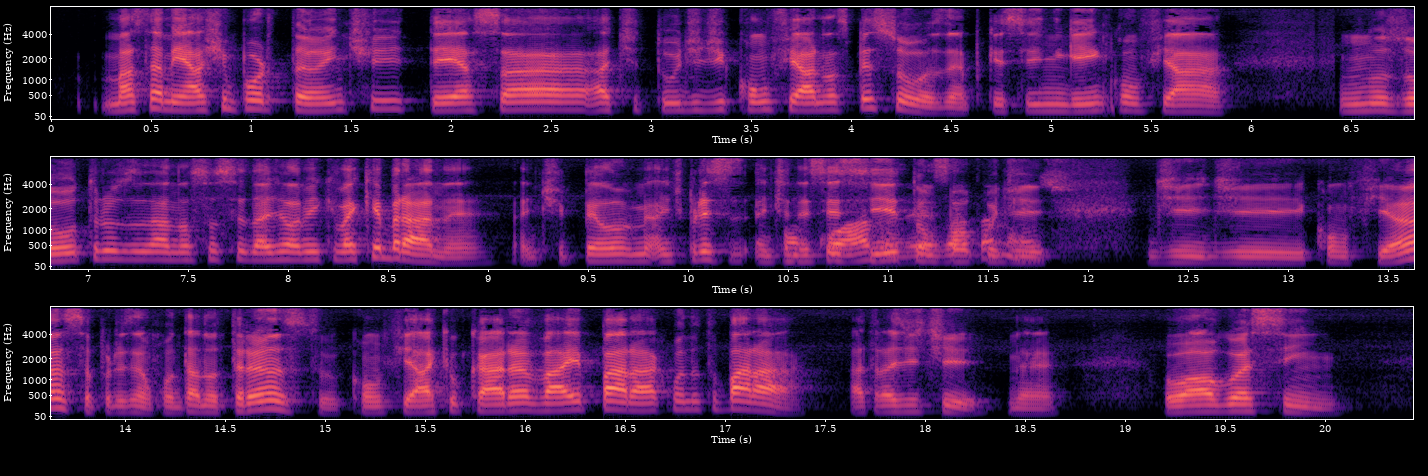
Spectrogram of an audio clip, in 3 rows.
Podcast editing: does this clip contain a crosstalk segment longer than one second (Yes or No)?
Yes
